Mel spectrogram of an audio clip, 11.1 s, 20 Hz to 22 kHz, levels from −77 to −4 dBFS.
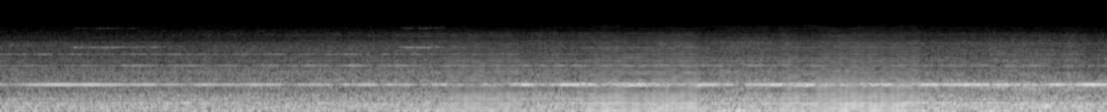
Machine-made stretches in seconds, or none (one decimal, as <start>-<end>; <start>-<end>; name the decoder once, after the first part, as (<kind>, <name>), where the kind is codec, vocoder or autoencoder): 4.4-5.2 (vocoder, Vocos); 5.8-7.0; 7.8-9.2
